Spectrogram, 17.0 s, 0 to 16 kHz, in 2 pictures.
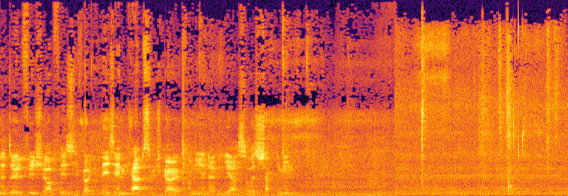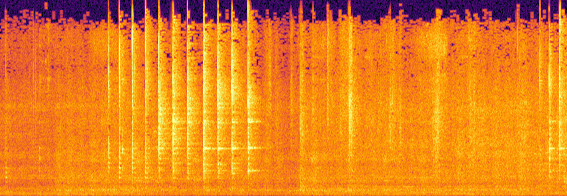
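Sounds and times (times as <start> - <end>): hammer tapping on metal tube: 10.2 - 12.4.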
